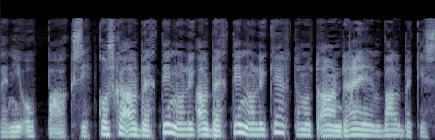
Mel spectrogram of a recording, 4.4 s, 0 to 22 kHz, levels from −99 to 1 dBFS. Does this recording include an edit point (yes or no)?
yes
